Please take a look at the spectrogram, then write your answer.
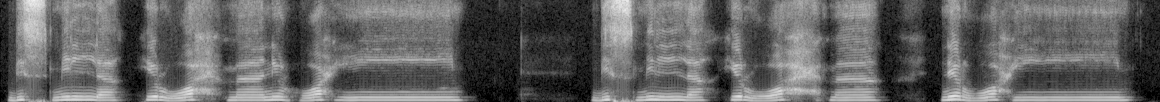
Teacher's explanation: you have to say this ha from the middle of the throat.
